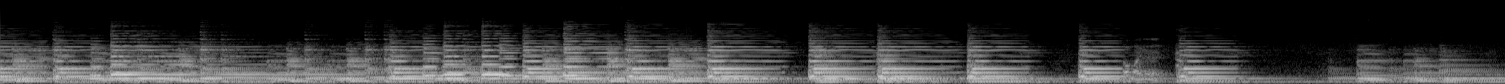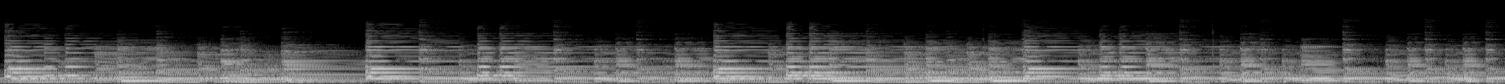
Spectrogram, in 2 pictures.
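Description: Schumann upright piano played with both hands: full chords under a melody. The playing thins to a few softer notes about halfway through, then goes back to full chords.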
